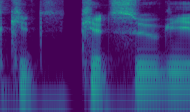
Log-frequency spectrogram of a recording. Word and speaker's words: kintsugi: accept this idea of this kintsugi, is how you say it.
